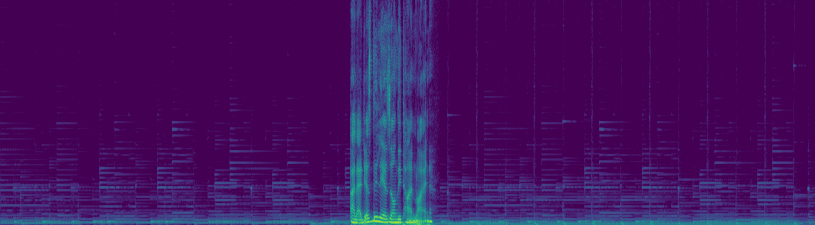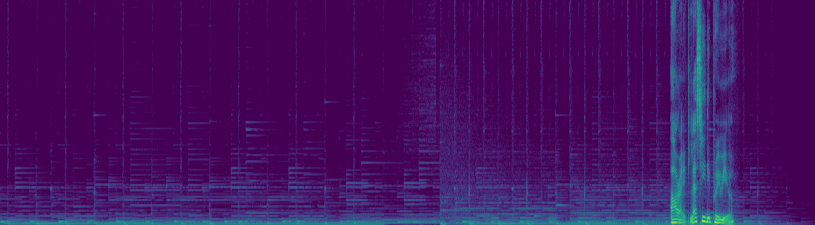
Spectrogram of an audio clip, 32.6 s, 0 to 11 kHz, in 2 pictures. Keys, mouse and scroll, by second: 0.6 s, 1.4-15.5 drag, 27.2-30.3 drag, 30.5 click.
